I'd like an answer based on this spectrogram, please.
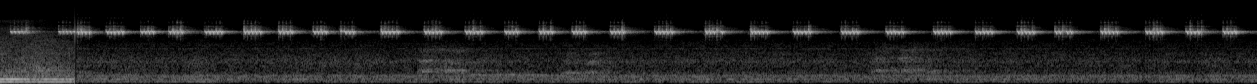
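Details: Cricket chirping at night, a steady high-pitched pulsed chirp repeated roughly two to three times a second throughout, after a brief low thump at the start.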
